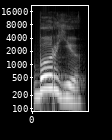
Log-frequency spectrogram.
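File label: "бӧрйы", Komi, female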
